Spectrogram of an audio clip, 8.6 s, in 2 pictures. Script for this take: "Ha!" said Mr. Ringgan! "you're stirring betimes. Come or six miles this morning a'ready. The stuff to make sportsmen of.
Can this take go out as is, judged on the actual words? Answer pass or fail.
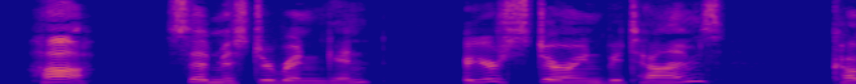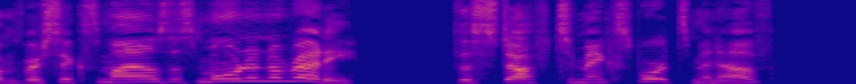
pass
